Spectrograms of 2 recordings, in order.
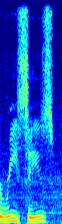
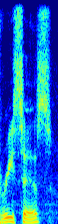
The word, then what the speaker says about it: Reese's: I don't want to hear Reese's. It's not a thing unless you just can't pronounce the word. It's Reese's.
